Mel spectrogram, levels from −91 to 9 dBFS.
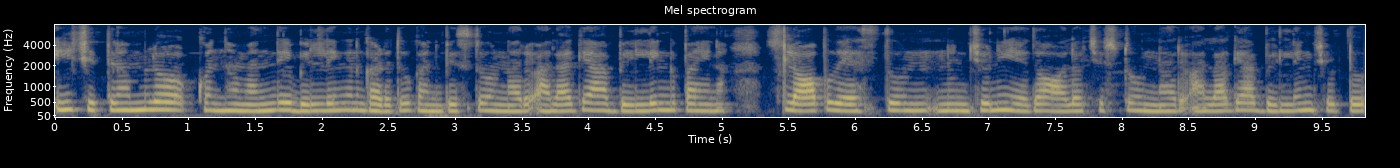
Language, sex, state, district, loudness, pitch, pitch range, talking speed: Telugu, female, Andhra Pradesh, Krishna, -18 LUFS, 220 Hz, 215-235 Hz, 130 wpm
